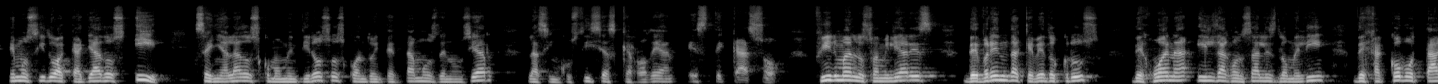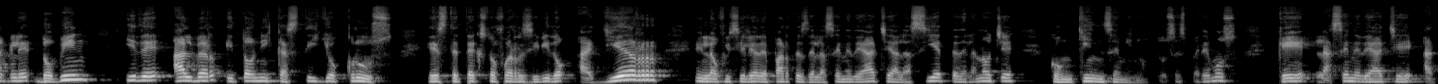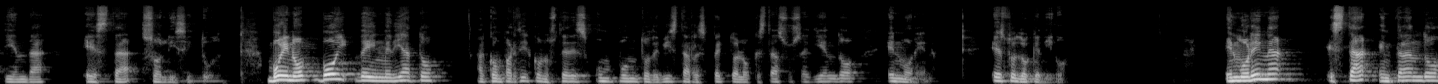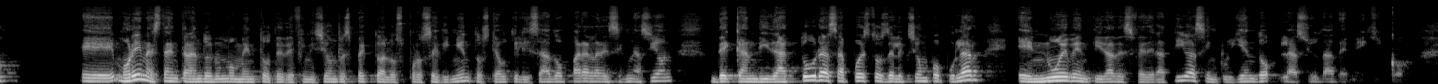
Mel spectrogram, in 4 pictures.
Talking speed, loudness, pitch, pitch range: 140 wpm, -21 LUFS, 145 Hz, 130-175 Hz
